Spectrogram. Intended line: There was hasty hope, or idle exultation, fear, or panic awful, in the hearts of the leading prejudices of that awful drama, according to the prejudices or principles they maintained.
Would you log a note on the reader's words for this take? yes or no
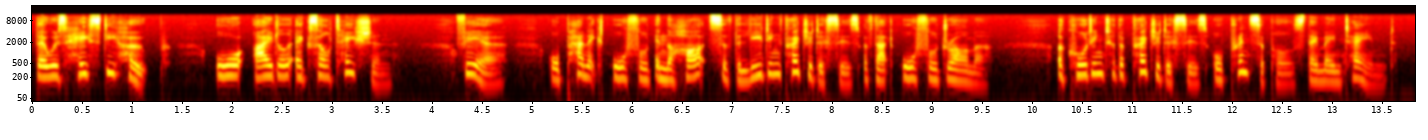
no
